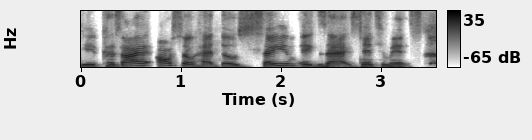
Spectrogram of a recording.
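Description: A woman talks at a moderate pace. Noticeable background noise is present. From Valdosta, Georgia, US South. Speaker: founder of body positivity movement. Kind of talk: casual interview chat.

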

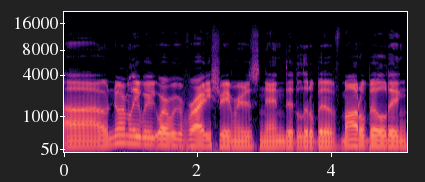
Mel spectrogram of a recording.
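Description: A man with an unremarkable speaking voice talks at a moderate pace with hardly any pauses. His pitch varies in an ordinary way, and his loudness stays very even. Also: medium pitch for a man. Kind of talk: casual chat. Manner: joking.

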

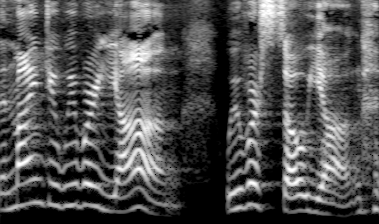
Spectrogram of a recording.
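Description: A woman talks in an unremarkable speaking voice. Her pace is moderate and her intonation lively. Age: 20s. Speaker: business partner and wife of the host. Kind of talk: casual chat.

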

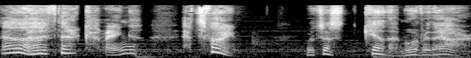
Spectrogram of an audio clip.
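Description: A put-on character voice, gravelly and at a middle pitch, goes at a fairly slow pace over clear music in the background. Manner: menacing.

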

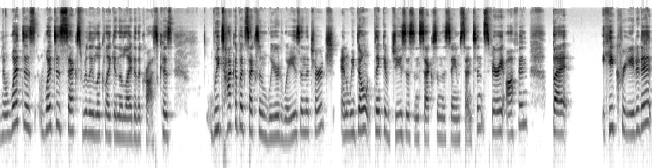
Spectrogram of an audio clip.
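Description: A woman with an ordinary speaking voice and a Canadian accent talks at a moderate pace and a fairly high pitch, with ordinary pitch variation. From Canada. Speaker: author and speaker. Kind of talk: interview.

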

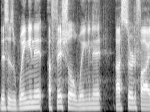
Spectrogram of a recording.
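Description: Using an unremarkable speaking voice, a man talks at a medium pitch and fairly quick pace with fairly even intonation in a very clean recording with a silent background. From Canada. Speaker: podcast co-host. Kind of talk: casual chat.

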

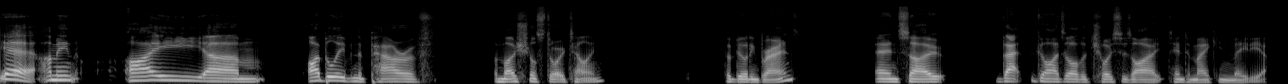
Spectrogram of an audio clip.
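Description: With an Australian accent, a man talks at a moderate pace in a medium pitch, using lively intonation and long, frequent pauses, in a dry, close sound with no echo. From Australia, outer suburbs of Melbourne. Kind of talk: interview.

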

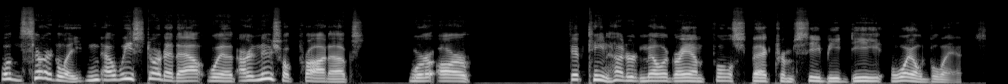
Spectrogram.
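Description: A man's normal speaking voice with an American accent, fairly high in pitch, at a fairly slow pace, with very even loudness and a dry, close sound with no echo. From US Midwest (rural Indiana). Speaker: business founder. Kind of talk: casual interview.

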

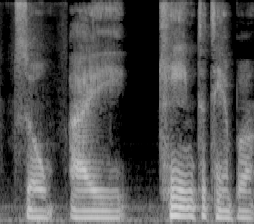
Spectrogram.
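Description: A man with an American accent talks against a quiet background. His very deep, low voice has a dark, mellow tone and sounds somewhat breathy. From Florida. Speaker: lawyer. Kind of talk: interview monologue. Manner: halting.

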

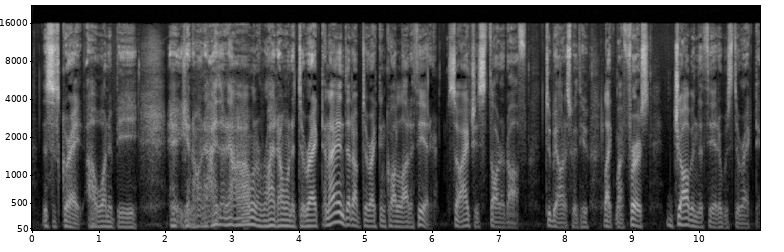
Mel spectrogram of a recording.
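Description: A man speaks at a very fast pace with lively intonation. His very deep, low voice carries vocal fry. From Iran. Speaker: actor and acting teacher. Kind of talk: casual chat.

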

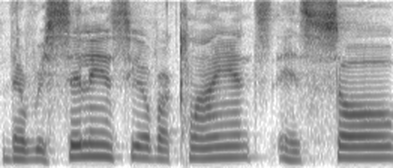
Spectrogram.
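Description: A woman's medium-pitched, monotone, flat delivery at a very slow pace, on a very clean recording with a silent background. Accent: Spanish. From Cuba, Pinar del Rio. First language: Spanish. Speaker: state social services commissioner. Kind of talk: interview. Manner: halting, many fillers.

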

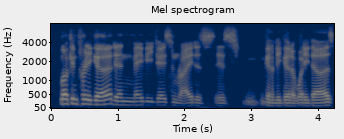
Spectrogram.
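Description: At medium pitch, a man speaks with ordinary pitch variation. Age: 40s. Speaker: sports blogger. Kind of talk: casual chat. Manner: halting.

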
